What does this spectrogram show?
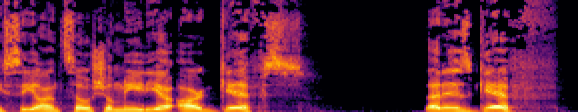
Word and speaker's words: GIF: to make that one just a regular G consonant for that g kind of sound G GIF GIF G is short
